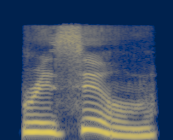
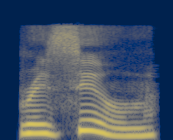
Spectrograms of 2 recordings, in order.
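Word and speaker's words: résumé: 재개하다 아는 의미가 생겨나요 Resume Resume Resume 중단된 작업 활동 등을 다시 시작하다 Resume Resume Resume 중단된 작업 활동 등을 다시 시작하다 같은 스펠링의 단어가 명사로 사용될 때 그 발음과 뜻이 어떻게 되죠 a resum resum a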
